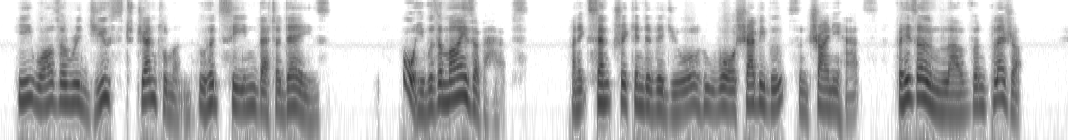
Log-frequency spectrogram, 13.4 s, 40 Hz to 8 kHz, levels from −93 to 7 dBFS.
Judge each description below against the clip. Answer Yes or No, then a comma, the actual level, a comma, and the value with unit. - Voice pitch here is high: No, medium, 145 Hz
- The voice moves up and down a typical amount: Yes, average, 4.9 semitones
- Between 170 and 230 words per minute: No, average, 140 wpm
